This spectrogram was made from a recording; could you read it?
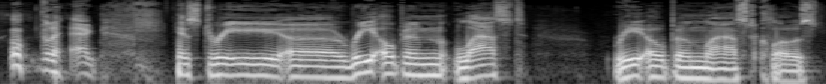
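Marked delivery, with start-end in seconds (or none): none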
